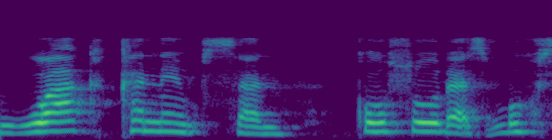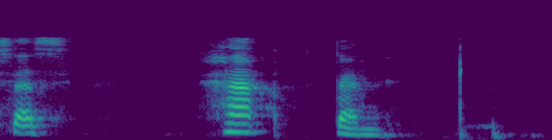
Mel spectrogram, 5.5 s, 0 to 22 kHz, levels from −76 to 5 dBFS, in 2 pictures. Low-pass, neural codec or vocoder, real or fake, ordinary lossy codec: 7.2 kHz; codec, 16 kHz, 4 kbps, FunCodec, trained on Chinese and English, 50 frames a second; fake; AAC, 48 kbps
